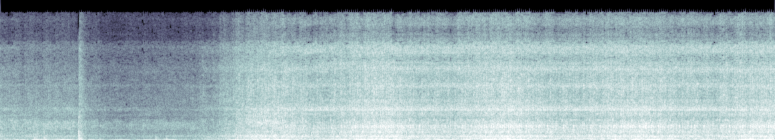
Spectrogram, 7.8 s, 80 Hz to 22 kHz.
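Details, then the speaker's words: 1965 Ford Mustang 289 V8, idle with Summit Racing M2008 carburetor before replacement: idle rises and sags slowly, under once a second, tach hunting instead of holding steady; surge from vacuum leak at the carburetor's leaky throttle shaft. "yeah if you can't notice the uh The Surge from from out here on video look at the tack yeah that's a vacuum leak"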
